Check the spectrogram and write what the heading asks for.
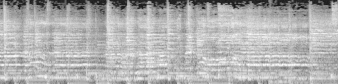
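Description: Live Thai ramwong dance music from a band, with a singer over a steady drum beat.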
